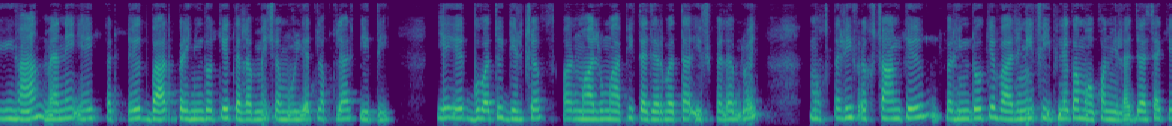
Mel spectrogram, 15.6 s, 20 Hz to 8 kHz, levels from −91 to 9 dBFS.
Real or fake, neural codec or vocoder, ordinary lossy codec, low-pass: fake; codec, 24 kHz, 0.9 kbps, WavTokenizer, medium speech release version 1; MP3, 64 kbps; 7.2 kHz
